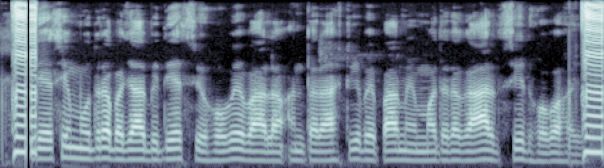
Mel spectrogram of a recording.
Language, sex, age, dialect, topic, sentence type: Magahi, male, 41-45, Central/Standard, banking, statement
